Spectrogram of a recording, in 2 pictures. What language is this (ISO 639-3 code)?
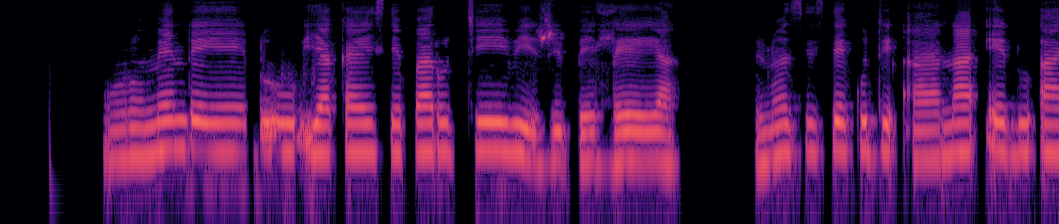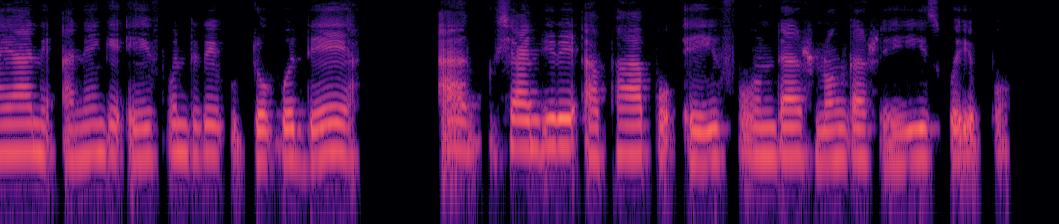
ndc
